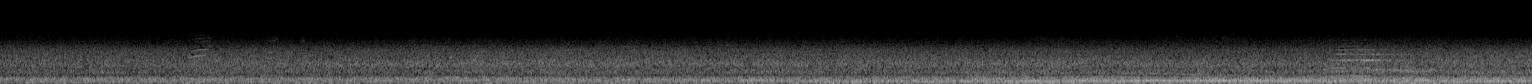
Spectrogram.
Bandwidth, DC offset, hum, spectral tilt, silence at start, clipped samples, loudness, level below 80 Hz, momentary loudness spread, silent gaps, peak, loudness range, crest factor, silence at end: 6.4 kHz; under 0.1%; none; -9.5 dB/octave; 0 s; under 0.1%; -32 LUFS; -42 dBFS; 5 LU; none; -16 dBFS; 5 LU; 14 dB; 0 s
